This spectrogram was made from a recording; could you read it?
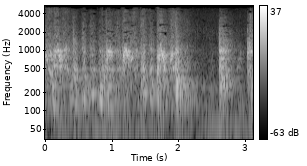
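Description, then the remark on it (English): A hacksaw rasps back and forth through a piece of plywood in a small workshop at the rear of a garage, in steady strokes roughly one every half second, fairly loud, with a couple of sharper scrapes near the end. No one speaks. “We found him in the small workshop at the rear of the garage where he was sawing on a piece of plywood with a hacksaw.”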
